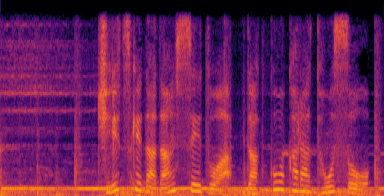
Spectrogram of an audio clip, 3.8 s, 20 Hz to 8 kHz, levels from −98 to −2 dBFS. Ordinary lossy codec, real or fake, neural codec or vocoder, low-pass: none; fake; codec, 16 kHz in and 24 kHz out, 1 kbps, XY-Tokenizer; 7.2 kHz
